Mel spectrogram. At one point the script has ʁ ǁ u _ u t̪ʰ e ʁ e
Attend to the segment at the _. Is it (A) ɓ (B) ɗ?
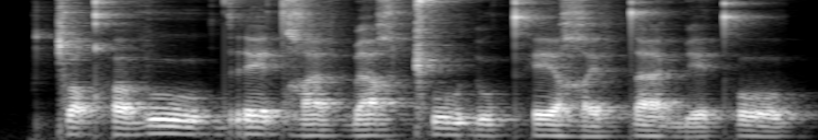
B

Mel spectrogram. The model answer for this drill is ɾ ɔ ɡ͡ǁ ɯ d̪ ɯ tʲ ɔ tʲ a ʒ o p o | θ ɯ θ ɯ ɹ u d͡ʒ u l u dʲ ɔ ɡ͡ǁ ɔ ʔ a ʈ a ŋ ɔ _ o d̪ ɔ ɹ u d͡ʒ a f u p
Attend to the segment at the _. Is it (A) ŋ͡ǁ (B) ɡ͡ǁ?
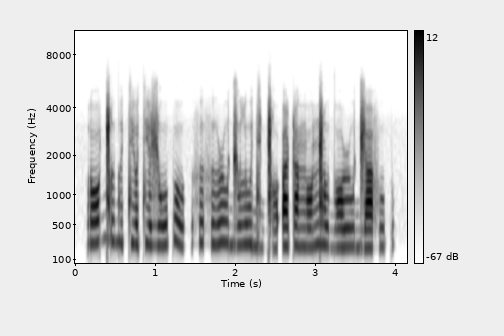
A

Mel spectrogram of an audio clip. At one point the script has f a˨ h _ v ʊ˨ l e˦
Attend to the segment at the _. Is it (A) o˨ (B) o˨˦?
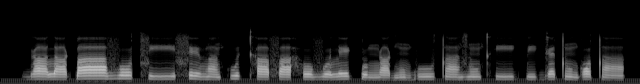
A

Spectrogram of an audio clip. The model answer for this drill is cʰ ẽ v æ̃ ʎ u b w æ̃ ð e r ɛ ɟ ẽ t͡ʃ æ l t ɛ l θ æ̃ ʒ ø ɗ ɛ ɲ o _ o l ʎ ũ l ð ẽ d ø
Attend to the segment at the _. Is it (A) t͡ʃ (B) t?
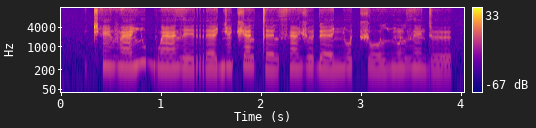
A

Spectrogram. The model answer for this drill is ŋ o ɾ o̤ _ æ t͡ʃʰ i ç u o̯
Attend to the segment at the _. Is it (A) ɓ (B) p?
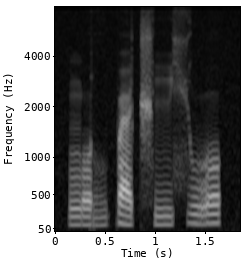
B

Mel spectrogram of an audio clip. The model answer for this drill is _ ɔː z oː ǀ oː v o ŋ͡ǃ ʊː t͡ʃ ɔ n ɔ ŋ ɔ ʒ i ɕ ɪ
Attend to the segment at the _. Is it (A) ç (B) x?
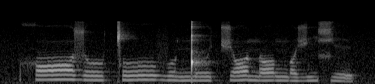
B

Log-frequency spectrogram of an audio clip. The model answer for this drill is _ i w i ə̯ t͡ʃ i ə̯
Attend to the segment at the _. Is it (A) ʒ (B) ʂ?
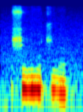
B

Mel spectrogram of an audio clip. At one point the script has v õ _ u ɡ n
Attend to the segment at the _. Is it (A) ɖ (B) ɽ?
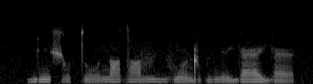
A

